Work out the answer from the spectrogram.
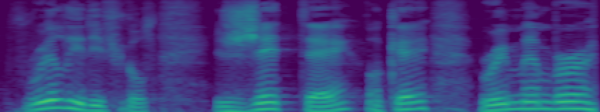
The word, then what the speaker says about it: étais: J'étais, okay? Remember, here we've got accent aigu, so it goes like e, all right? J'étais.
